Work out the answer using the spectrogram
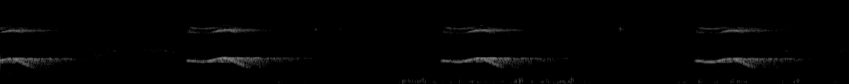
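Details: Asian koel at 6:23am on 13 December 2025, Toa Payoh Lorong 8, Singapore, giving loud, clear two-part 'ko-el' whistles with a rising second note, repeated about every two and a half seconds, over a faint low rumble.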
